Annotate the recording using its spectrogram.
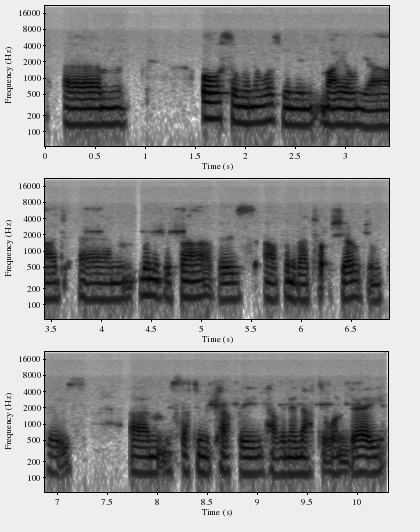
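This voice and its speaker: A woman speaks with an English accent at a very deep, low pitch and a dark, mellow tone. Her pace is moderate and her intonation fairly even. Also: dry, close sound with no echo. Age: 60s. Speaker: horsewoman and yard manager. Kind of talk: interview answer.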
